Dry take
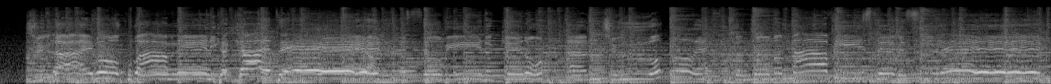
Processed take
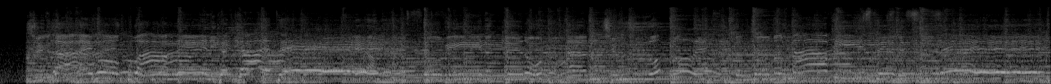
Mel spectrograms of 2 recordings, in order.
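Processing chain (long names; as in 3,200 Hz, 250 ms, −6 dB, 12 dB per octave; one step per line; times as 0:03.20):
downward compressor, threshold −20 dBFS, peak gain reduction 5.5 dB
single-tap delay 238 ms −6.5 dB
level −9 dB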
